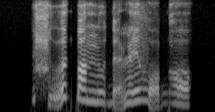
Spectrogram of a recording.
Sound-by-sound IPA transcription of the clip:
ɕ ṵ ə̯ k͡p a n u ɗ ɛ̰ ɳ ɪ v ɔ̰ ɡ ɔ

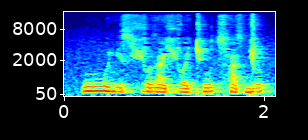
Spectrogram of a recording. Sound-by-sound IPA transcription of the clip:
u β ʊ ʎ i s ç ʊ ð a ç o ɐ̯ cʰ u t͡sʰ a s ɟ ʊ

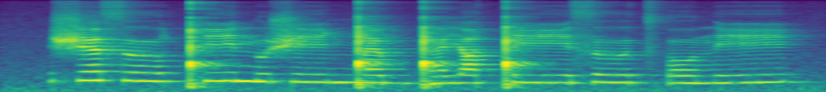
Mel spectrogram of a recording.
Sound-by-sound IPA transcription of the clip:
ʃ ɛ s ɯː ʊ̯ ǃʰ i n u ʃ iː ŋ͡ǃ ɛ b ɡ͡ǃ ɛ j a ǃ iː s ɯː t͡sʼ o n iː

